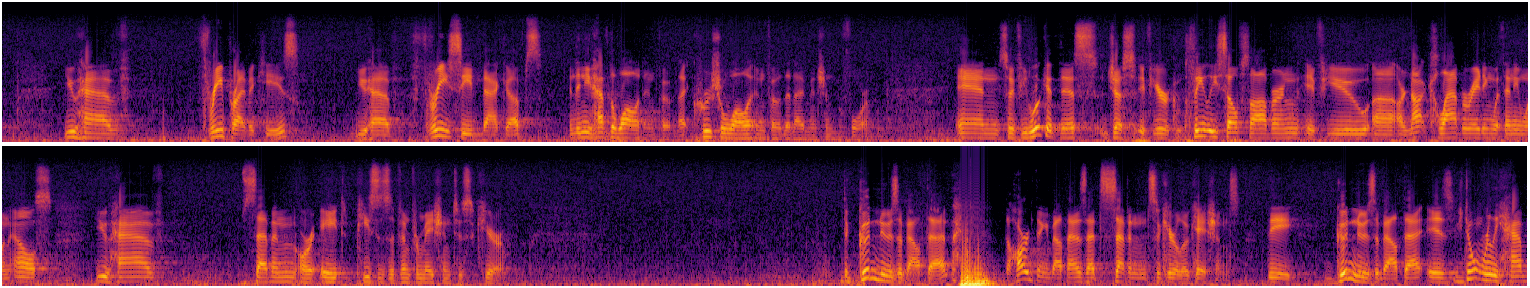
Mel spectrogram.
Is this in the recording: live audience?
yes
